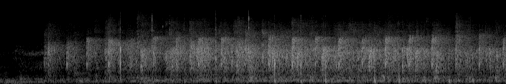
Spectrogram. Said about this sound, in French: Ouais. On peut applaudir ça.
